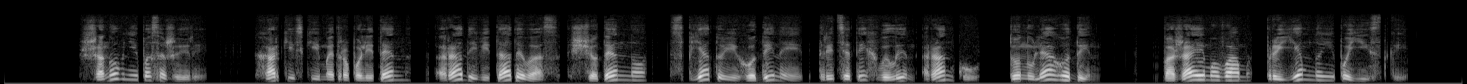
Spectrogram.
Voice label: khs st male, subway station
